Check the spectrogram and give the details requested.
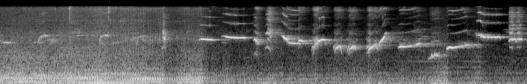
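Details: After two seconds of low background noise, an Oriental magpie-robin starts a lively song of clear whistles, rising and falling slurs and buzzy notes. The song is said to trigger other males' aggression and breeding urge.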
